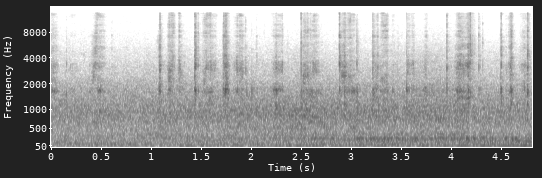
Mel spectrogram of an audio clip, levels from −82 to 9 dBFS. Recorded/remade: recorded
